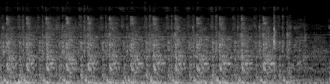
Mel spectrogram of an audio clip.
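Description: A turbocharged Can-Am X3 engine being started, a loud, steady rhythmic chugging close by that runs without pause.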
